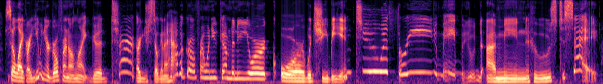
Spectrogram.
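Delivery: mock coy fishing, trailing off softly; imitating her angling. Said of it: "clue that she is trying to angle for".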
